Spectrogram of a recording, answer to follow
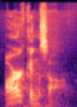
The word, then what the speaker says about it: Arkansas: So apparently, it's intended to reflect it's a French pronunciation of a word from the Sioux language. So maybe I need Okay. But anyway, Arkansas.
